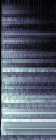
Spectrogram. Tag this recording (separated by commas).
Music, Gong, Musical instrument, Percussion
